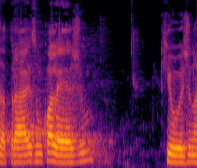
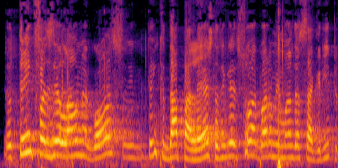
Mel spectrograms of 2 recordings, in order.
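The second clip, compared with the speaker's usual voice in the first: higher, louder, indignant protest; mock complaint to God; 5 semitones higher, 5 dB louder, faster than usual. Flu sufferer protesting to God before a lecture, mock complaint. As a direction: grumble at God in hammed-up exasperation. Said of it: "eu digo".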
